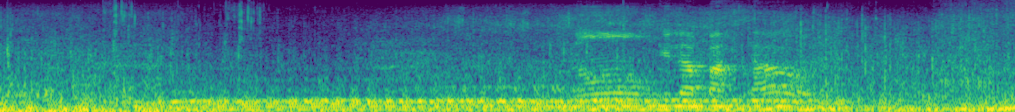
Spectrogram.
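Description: A huge beast growls with a deep, steady rumble.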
